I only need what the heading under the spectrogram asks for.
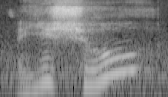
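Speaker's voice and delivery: high, rising, doubtful question; mock disbelief. Mock doubt about the famous building.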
